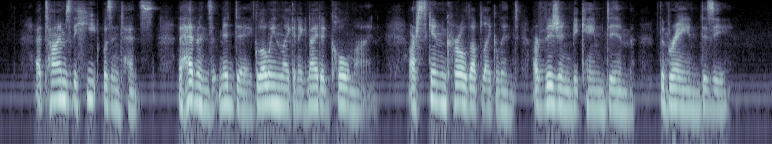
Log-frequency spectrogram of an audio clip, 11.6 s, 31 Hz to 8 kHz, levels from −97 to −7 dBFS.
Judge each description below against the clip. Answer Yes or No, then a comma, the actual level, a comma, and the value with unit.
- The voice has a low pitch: Yes, low, 130 Hz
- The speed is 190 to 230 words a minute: No, average, 155 wpm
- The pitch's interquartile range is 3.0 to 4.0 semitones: Yes, average, 3.3 semitones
